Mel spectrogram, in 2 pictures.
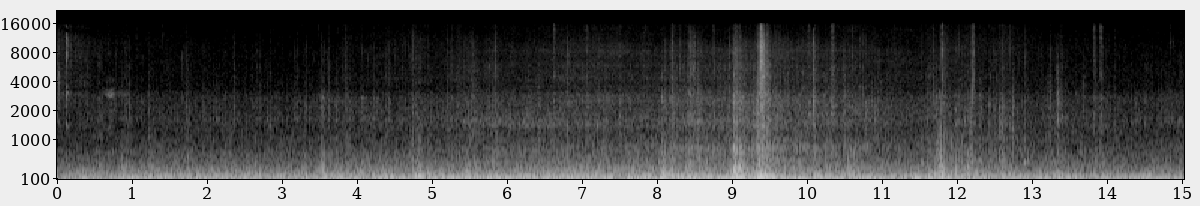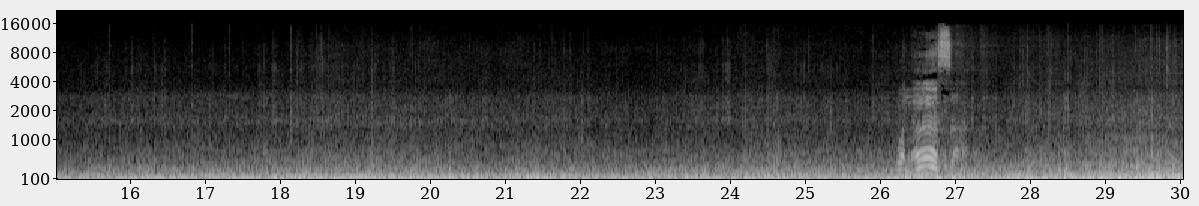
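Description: Car driving on an unpaved, rutted dirt road, heard from inside the cabin: a steady low rumble of engine and tyres on the rough surface, with a couple of knocks from bumps about nine and twelve seconds in.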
